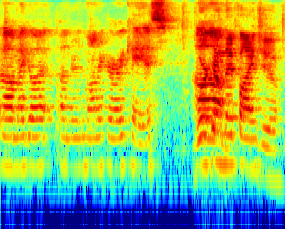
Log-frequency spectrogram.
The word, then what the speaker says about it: Arcaeus: Oh, so for my personal project, I got under the moniker Arcaeus. Where can they find you? We'll do that. You do all that my too. my social media handles is it's Arcaeus. Spell it.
